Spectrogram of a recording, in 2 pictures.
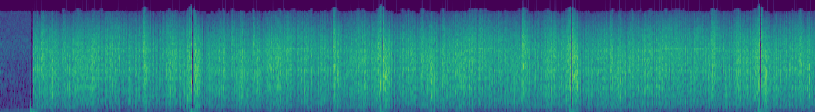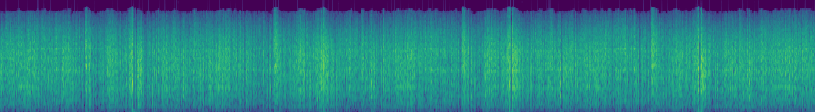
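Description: Textile mill machinery running: a dense, steady clatter with a louder sharp stroke about every two seconds.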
